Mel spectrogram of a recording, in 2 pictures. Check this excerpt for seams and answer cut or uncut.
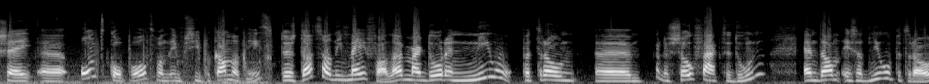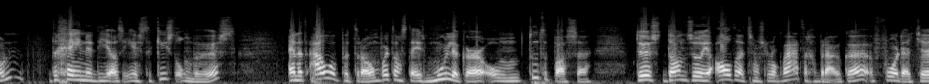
cut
